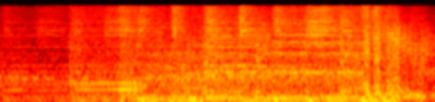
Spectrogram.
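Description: Gunfire from a car during a street chase: loud, overlapping cracks and booms in a dense, continuous barrage, with no clear pauses between shots.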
